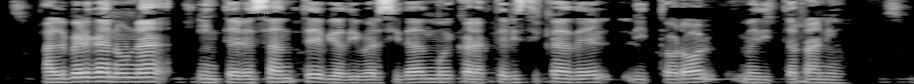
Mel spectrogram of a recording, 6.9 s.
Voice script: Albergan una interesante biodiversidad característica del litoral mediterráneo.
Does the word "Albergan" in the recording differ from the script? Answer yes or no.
no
